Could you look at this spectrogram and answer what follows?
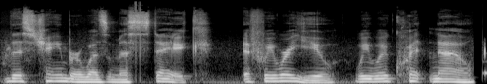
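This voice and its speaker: A video game facility AI acted out by a performer, mid-pitched and measured. It delivers scripted announcements with formal politeness. The detached, deadpan manner carries a cool menace. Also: natural voice. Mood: deadpan, discouraging. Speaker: facility announcer guiding test subjects.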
